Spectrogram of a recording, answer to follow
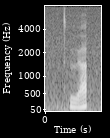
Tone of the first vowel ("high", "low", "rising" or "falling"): rising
